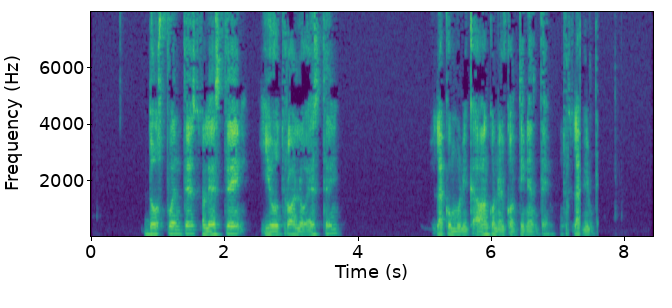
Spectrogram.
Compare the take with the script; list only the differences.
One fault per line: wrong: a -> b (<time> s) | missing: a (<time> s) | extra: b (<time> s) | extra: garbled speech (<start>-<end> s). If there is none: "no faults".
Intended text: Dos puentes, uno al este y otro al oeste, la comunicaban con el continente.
missing: uno (1.7 s)
extra: garbled speech (7.0-7.6 s)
